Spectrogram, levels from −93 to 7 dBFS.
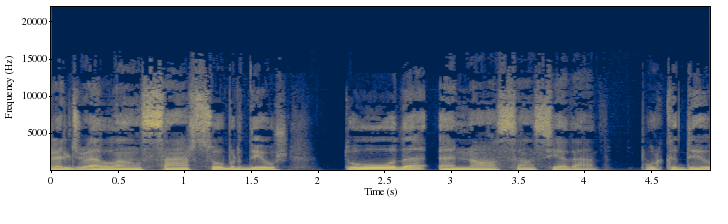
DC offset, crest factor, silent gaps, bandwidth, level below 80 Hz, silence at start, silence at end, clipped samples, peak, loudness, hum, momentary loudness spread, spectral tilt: under 0.1%; 14 dB; none; 14.5 kHz; -44 dBFS; 0 s; 0 s; under 0.1%; -2 dBFS; -17 LUFS; none; 11 LU; -5.5 dB/octave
